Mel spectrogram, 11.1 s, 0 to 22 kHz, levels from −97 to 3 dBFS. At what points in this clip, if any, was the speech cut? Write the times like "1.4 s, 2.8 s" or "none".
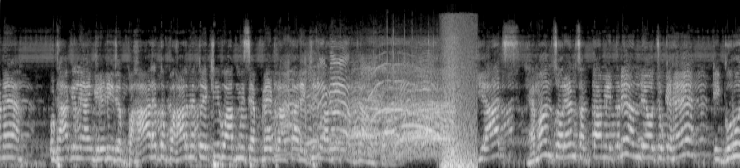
6.8 s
